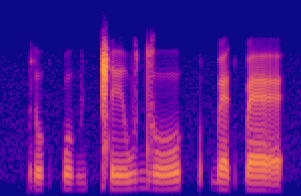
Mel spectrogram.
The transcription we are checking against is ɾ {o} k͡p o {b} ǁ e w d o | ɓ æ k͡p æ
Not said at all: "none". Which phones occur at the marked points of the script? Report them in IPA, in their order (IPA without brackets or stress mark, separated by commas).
o, ɡ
